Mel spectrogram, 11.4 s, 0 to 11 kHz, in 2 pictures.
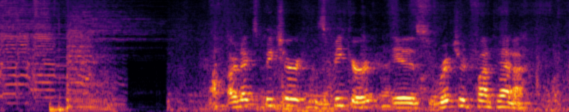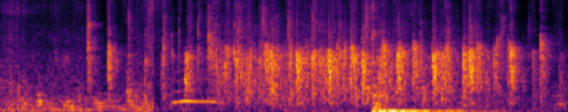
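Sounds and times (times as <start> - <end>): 
speech: 2.3 - 5.4
crowd applauding for next speaker of a talk: 6.4 - 11.3
faint low thump: 9.4 - 11.0.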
